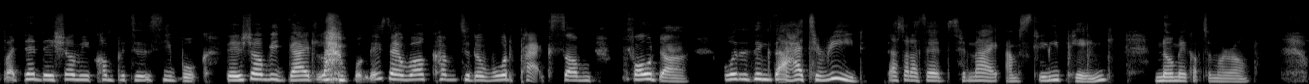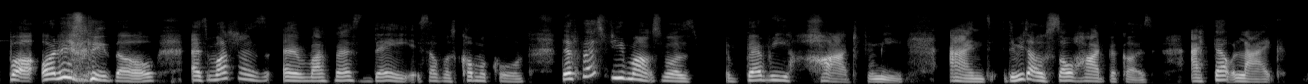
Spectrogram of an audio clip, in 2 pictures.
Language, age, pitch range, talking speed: English, 20-39, 130-185 Hz, 165 wpm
